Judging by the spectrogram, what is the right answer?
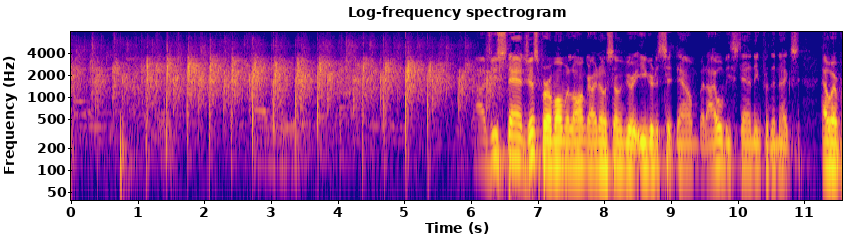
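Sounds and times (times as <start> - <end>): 
audience clapping hands: 0.0 - 6.9
speech: 6.2 - 11.5.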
